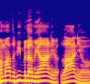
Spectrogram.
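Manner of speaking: relaxed, casual Jamaican patois, not yelling.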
